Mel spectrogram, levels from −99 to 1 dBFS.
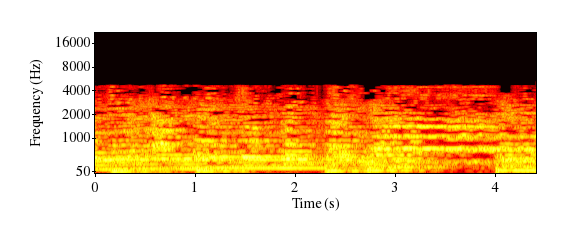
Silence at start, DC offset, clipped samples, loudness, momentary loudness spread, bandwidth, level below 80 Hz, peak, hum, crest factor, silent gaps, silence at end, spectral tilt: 0 s; under 0.1%; under 0.1%; -18 LUFS; 3 LU; 4.9 kHz; -30 dBFS; -4 dBFS; none; 14 dB; none; 0 s; -9.5 dB/octave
